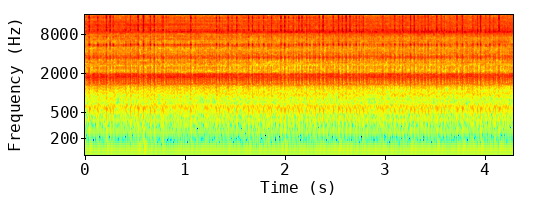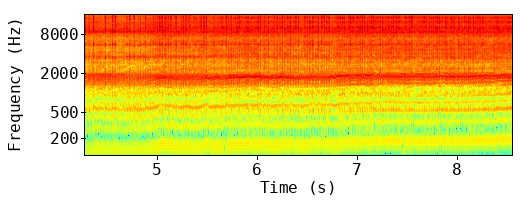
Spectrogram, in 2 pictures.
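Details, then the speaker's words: Schumacher XTR-3E nitro stadium truck with a vintage three-speed gearbox, first fire-up, slight air leak suspected. Steady high buzz under load, then the pitch drops and climbs as it shifts cleanly into third, before running out of fuel. "it hit the three okay shut down we ran out of fuel guys it hit the three-speed I heard it you heard it did you hear it I heard it"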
